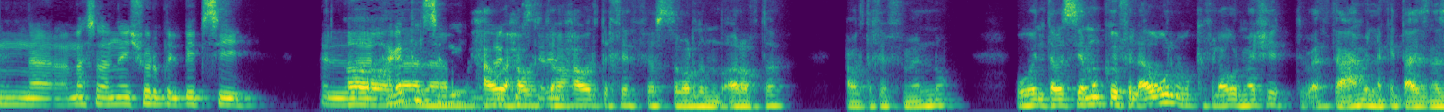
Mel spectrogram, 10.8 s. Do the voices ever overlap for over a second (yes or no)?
yes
